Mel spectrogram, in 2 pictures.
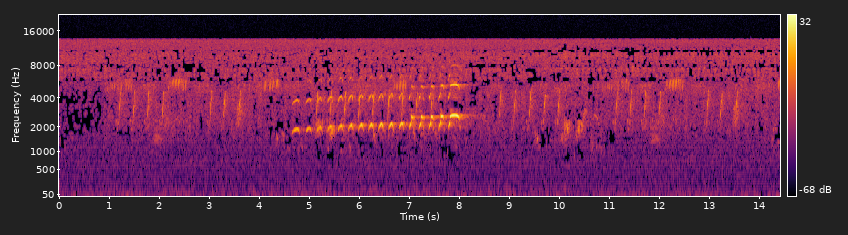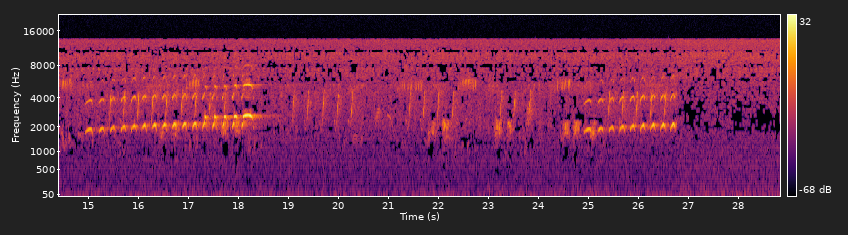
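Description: A bird singing: three times, a fast run of repeated notes that climbs in pitch and grows louder over about three seconds, with other, higher chirps scattered in between.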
